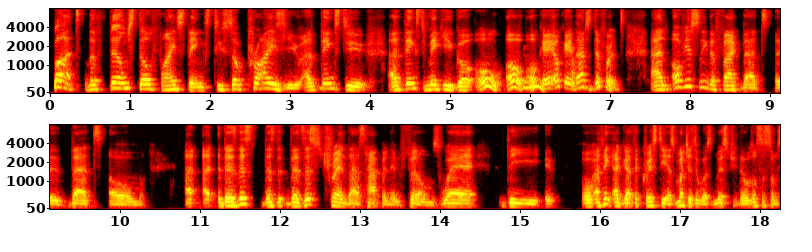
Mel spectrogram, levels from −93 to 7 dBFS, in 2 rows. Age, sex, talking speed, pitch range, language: 30-49, male, 205 wpm, 105-135 Hz, English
